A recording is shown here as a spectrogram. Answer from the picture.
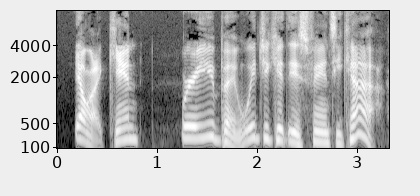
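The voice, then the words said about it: Margot Robbie's Australian accent. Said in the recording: “Margot Robbie, yeah, mate ... Margot Robbie. Jeez, your accent is so beautiful.”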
